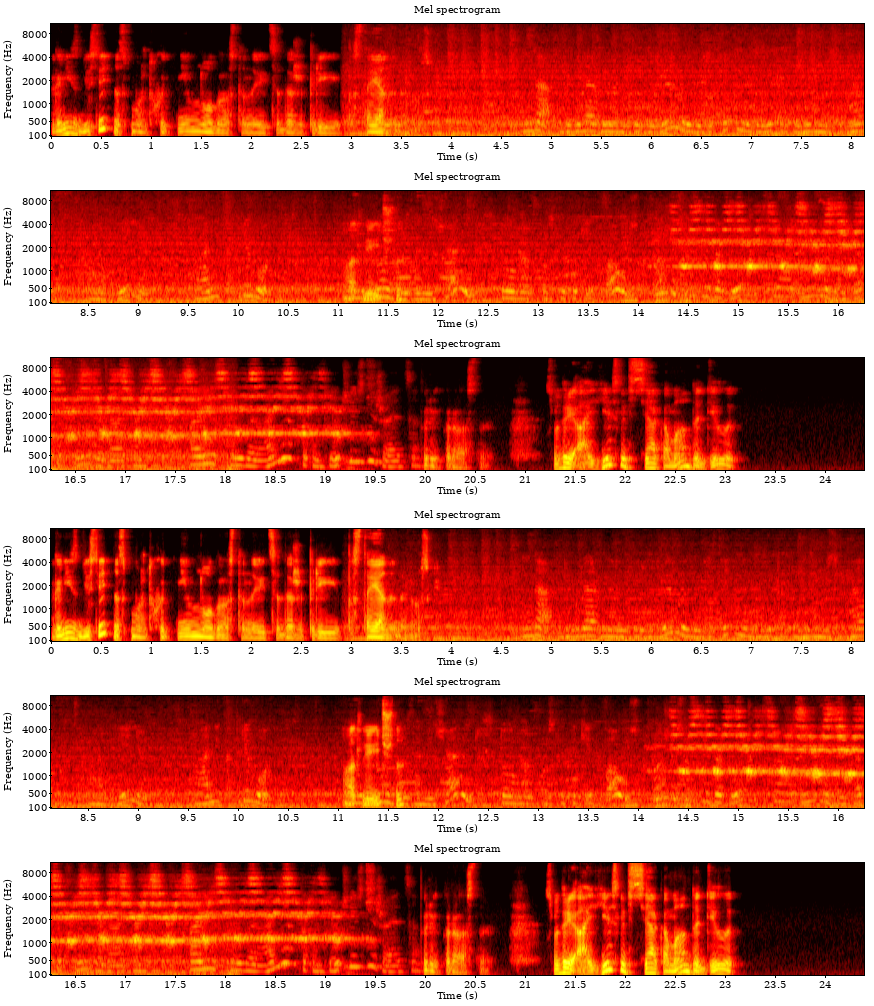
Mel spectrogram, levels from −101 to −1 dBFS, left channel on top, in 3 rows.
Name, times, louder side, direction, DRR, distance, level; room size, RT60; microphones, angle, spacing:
voice 1, 0.0-3.8 11.0-11.7 20.0-23.1, right 5 dB, 80° right, 0.5 m, -33 dB
sound 1, 2.9-18.1, left 1 dB, 75° left, 1.0 m, -45 dB
voice 2, 4.7-10.4 11.0-20.0, left 1 dB, 10° right, 1.4 m, -45 dB
sound 2, 14.1-19.5, right 3 dB, 40° right, 2.2 m, -38 dB
4.9 x 2.7 x 4.0 m
head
